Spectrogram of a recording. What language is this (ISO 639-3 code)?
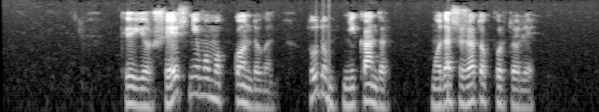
chm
